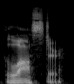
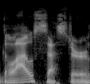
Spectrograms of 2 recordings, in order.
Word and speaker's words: Gloucester: not matte but glossy hail and Gloucester and not sister not glaucester like it's spelled blousester that's how it's spelled um but just so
